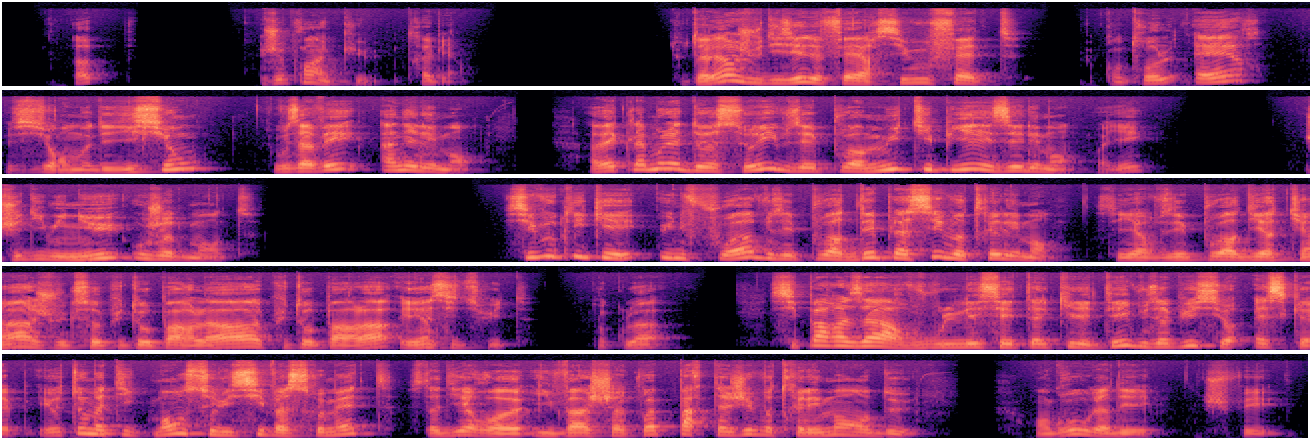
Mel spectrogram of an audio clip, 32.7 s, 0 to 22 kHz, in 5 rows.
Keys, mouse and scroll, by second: 0.1 shift+a, 3.8 Tab, 4.8 a, 5.8 ctrl+r, 26.0 Escape, 28.3 middle click, 32.1 z.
